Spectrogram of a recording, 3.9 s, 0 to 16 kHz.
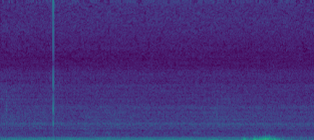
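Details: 1998 Ford Taurus SE OHV V6 at idle, hood open: low uneven rumble with occasional stumbles and a brief louder sputter near the end. Misfiring rough idle; earlier swung 400-1000 rpm without warning lights. Cause unknown.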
